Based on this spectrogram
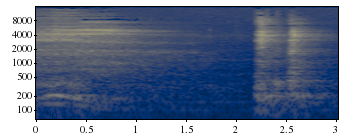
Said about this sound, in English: And one more deliberate breath, breathing in. And letting it go.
